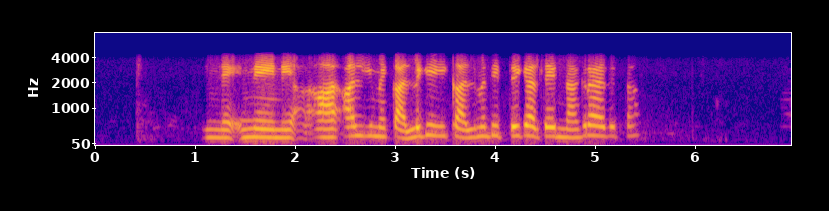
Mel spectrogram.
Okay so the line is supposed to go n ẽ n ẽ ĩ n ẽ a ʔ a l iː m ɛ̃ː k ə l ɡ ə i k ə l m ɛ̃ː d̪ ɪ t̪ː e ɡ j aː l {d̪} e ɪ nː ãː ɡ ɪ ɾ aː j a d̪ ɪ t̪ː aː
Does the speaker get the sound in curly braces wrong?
yes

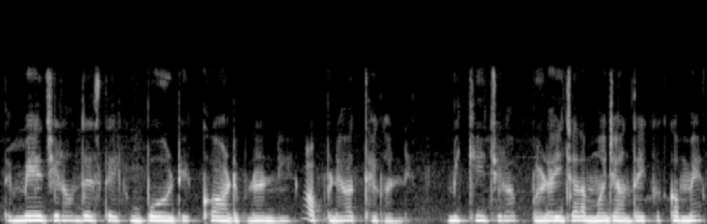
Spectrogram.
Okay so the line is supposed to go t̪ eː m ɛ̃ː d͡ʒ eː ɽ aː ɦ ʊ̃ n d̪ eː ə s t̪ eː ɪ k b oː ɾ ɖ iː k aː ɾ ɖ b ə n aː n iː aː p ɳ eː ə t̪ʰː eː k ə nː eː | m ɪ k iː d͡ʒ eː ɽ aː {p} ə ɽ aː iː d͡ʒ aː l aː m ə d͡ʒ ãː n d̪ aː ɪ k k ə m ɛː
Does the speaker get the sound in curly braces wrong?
yes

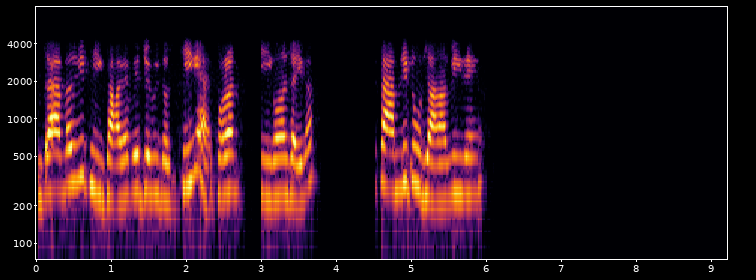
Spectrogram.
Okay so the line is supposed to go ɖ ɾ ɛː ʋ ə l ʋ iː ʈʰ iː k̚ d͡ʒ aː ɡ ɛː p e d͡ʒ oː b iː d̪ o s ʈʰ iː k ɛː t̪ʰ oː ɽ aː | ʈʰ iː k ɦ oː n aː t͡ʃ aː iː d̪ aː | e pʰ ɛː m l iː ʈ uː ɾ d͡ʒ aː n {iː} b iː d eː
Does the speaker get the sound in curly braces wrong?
yes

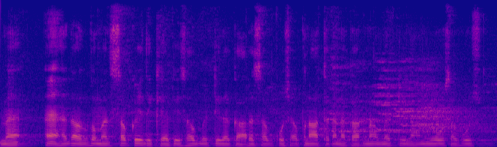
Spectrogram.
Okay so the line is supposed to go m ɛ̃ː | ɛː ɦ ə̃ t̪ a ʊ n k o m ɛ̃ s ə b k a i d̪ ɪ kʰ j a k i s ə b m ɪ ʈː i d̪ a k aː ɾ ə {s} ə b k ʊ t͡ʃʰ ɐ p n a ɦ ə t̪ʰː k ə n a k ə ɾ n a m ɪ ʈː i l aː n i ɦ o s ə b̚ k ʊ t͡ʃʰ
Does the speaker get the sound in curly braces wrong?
no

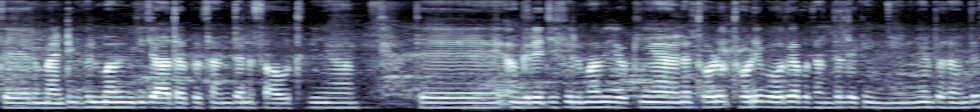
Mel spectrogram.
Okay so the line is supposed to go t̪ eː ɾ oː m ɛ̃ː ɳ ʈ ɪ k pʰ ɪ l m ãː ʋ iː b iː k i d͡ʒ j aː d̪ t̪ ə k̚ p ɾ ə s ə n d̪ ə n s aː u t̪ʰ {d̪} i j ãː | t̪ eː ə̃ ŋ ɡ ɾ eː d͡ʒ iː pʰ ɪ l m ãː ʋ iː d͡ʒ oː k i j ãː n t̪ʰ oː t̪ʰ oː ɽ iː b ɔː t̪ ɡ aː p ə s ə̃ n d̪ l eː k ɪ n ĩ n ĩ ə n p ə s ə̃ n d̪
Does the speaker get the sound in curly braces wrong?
no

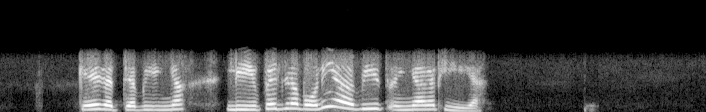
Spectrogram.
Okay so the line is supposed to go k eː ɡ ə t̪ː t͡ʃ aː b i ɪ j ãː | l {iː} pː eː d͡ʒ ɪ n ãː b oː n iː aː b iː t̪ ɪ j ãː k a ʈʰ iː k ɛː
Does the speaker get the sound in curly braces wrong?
no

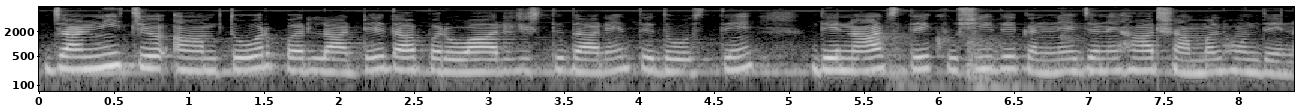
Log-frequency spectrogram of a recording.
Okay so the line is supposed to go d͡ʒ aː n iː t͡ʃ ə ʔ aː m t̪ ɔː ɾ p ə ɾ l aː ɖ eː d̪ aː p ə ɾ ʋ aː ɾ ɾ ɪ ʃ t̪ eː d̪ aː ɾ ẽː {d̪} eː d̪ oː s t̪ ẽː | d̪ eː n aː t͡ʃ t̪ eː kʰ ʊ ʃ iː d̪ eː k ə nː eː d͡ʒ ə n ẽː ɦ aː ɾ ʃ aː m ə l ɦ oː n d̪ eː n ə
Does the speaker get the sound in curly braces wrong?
yes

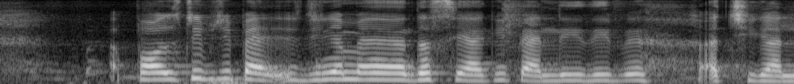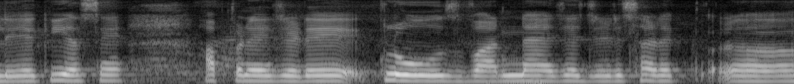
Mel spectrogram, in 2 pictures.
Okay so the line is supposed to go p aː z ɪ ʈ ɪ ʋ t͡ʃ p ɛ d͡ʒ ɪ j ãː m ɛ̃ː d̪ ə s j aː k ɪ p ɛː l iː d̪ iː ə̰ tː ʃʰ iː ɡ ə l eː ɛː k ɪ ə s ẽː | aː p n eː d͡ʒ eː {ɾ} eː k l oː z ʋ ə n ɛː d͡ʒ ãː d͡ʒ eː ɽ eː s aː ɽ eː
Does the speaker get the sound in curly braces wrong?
yes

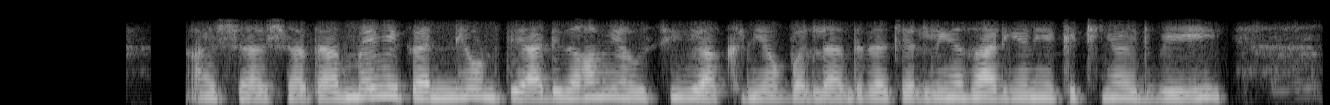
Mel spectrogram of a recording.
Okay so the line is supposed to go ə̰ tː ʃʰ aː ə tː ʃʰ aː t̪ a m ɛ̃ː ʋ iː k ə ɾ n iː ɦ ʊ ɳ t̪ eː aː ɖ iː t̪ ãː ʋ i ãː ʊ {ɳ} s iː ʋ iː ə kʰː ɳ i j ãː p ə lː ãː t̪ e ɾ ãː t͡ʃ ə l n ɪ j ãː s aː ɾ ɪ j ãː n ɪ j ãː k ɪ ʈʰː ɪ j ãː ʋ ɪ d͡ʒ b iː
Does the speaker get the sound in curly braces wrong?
yes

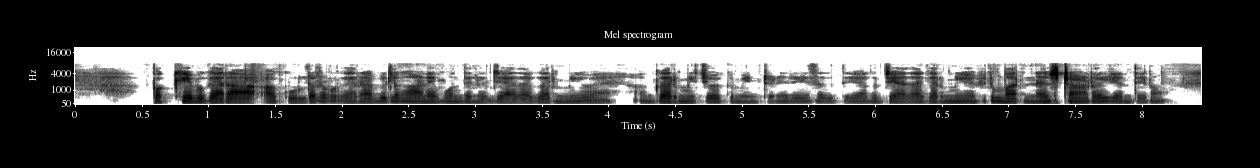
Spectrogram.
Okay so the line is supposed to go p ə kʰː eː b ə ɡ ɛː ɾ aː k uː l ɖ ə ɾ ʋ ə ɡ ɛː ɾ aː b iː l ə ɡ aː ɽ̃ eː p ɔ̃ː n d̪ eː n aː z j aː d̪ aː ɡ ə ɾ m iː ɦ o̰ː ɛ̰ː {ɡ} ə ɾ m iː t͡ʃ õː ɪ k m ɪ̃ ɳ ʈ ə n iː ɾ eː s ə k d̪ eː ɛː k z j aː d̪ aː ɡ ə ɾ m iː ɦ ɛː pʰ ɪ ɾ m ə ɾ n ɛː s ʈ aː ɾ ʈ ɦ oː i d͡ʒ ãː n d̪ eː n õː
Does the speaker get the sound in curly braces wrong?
no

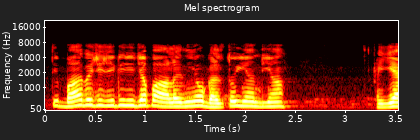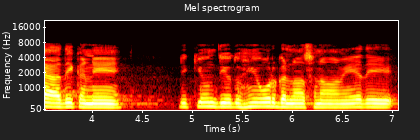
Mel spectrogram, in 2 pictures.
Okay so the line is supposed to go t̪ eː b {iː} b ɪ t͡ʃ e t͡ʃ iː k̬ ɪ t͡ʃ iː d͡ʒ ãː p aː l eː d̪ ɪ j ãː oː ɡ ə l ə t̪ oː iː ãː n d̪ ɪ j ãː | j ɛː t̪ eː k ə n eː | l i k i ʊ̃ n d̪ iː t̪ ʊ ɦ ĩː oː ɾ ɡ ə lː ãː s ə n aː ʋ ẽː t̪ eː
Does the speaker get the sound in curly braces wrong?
yes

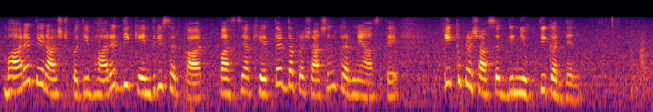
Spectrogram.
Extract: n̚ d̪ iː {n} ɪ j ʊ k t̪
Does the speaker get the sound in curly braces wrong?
no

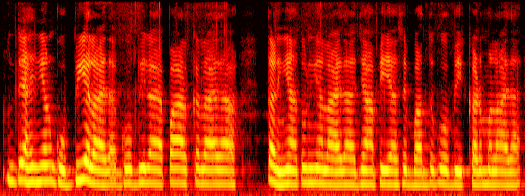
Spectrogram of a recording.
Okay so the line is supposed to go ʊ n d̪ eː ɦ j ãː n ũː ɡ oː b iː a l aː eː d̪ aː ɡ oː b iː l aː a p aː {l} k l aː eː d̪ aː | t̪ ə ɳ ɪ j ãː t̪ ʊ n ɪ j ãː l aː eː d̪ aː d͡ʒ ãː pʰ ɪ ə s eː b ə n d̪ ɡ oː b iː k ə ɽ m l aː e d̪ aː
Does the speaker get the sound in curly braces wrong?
yes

